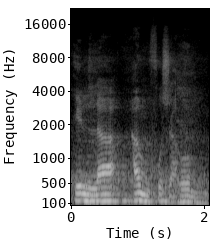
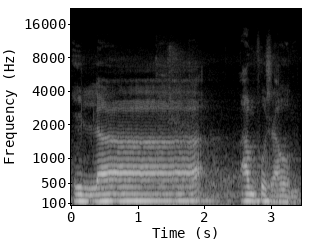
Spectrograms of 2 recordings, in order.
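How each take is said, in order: First: The final vowel of illa is held briefly. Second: The final vowel of illa is drawn out long. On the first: "boleh juga dibaca seperti mad tabi'i" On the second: "lebih baik dipanjangkan seperti panjangnya mad wajib muttasil, yaitu dua setengah alif"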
